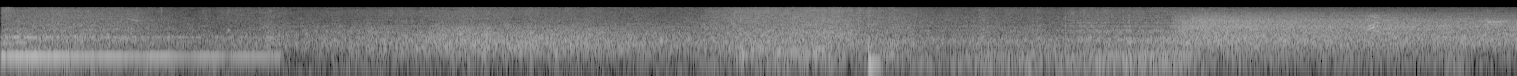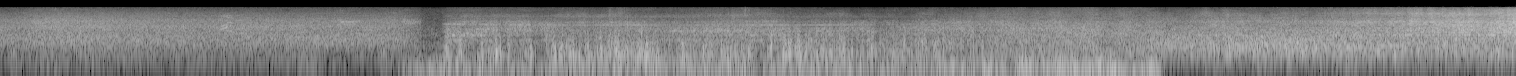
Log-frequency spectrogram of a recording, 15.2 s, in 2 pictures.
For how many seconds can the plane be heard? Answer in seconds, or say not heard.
5 s.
